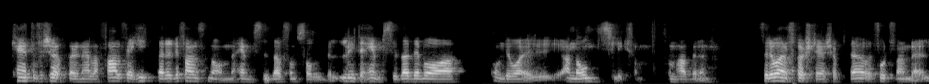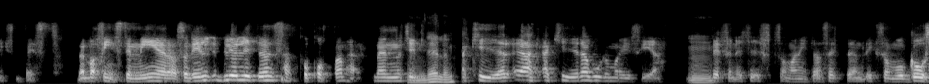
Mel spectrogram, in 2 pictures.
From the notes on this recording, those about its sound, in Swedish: Intervjun är genomförd via Zoom.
